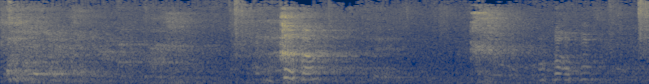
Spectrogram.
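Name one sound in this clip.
A woman speaks with animation in a large room.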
